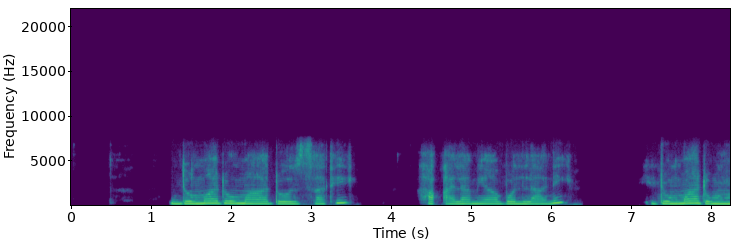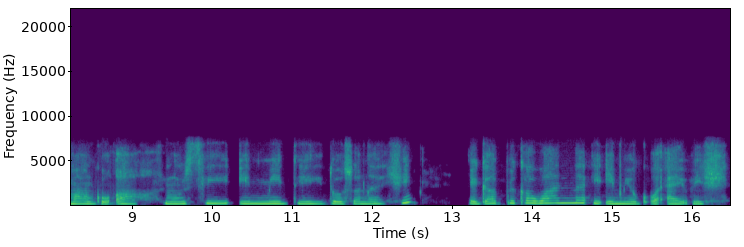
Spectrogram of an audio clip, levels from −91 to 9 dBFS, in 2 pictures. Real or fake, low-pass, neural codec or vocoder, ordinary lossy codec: fake; 7.2 kHz; codec, 16 kHz, 4.8 kbps, FACodec; Opus, 16 kbps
